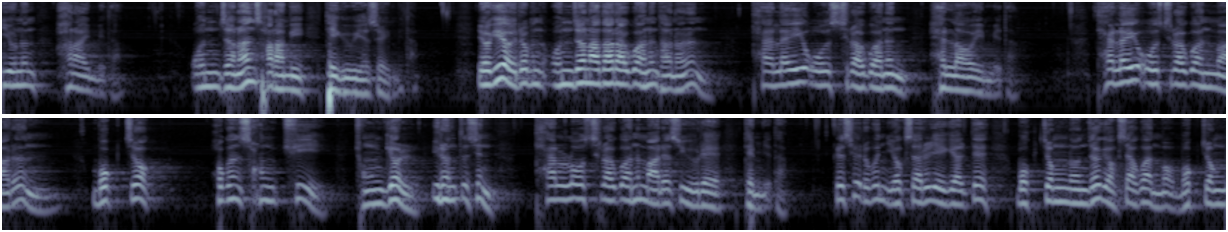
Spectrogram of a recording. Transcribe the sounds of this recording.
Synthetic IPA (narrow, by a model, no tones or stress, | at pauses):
ijunɯnhanaimɲida | ʌnd͡ʑʌnɦansʰaɾamite̞ɡiɥiɦe̞sʰʌimɲid̥a | jʌɡiʌjʌɾʌbɯnʌnd͡ʑʌnɦadaɾaɡoɦanɯntanɦʌnɯn | tʰelːeios͈ʰɯɾaɡoɦanɯnhe̞ɭːaoimɲid̥a | tʰeleios͈ʰɯɾaɡoɦanɯnmaɾɯn | mok̚t͡ɕ͈ʌɡ̚ | hoɡɯnsʰʌŋt͡ɕʰwi | t͡ɕoŋɡjʌɭiɾʌnt͈ɯɕʰin | tʰeɭːos͈ʰɯɾaɡoɦanɯnmaɾe̞sʰʌjuɾe̞dwe̞mɲḭda | kɯɾe̞sʰʌjʌɾʌbɯnjʌk̚s͈aɾɯɭje̞ɡiɦaɭt͈e̞mok̚t͡ɕ͈ʌŋnʌnd͡ʑʌɡjʌk̚s͈aɡwanmʌmok̚t͡ɕ͈ʌŋ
